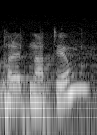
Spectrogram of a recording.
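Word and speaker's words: Bharatanatyam: Help me pronounce it and show us a few steps. Well, it's called Bharatnatyam.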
